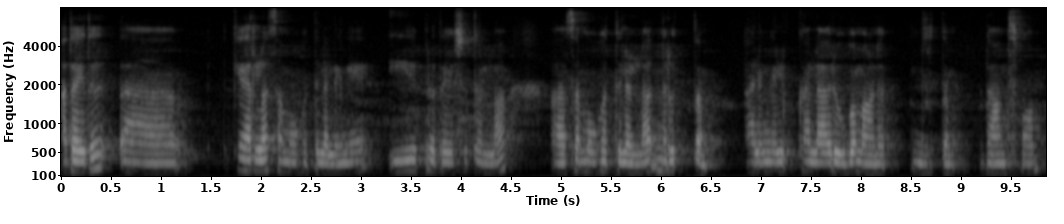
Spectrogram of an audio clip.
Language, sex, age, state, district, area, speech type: Malayalam, female, 18-30, Kerala, Thrissur, rural, spontaneous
